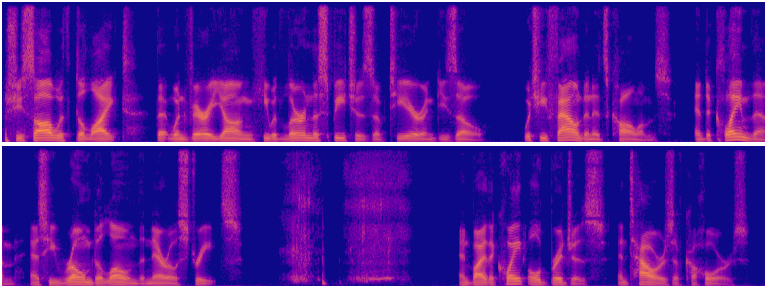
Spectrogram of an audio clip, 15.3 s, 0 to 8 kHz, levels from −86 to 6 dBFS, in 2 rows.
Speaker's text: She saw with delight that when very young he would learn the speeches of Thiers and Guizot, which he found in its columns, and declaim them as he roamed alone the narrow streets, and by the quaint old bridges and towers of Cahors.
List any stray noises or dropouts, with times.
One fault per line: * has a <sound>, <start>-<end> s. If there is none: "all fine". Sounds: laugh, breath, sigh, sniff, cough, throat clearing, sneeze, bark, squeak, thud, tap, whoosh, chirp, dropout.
* has a sniff, 10.4-11.8 s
